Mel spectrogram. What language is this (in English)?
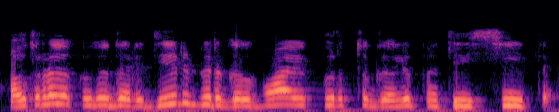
Lithuanian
